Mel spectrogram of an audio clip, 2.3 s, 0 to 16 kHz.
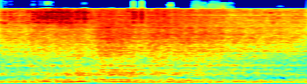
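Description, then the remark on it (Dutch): A 3.5-liter V8 car engine runs loud with a deep, throaty rumble, its steady low drone briefly swelling as if revved, with no voices over it. “V8-motor, hè? Zeker, 3,5 liter.”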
